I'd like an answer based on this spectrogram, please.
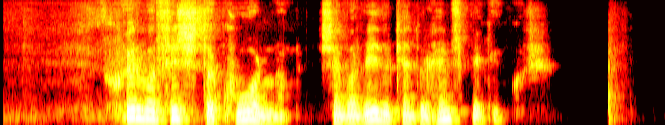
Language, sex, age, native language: Icelandic, male, 60-69, Icelandic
